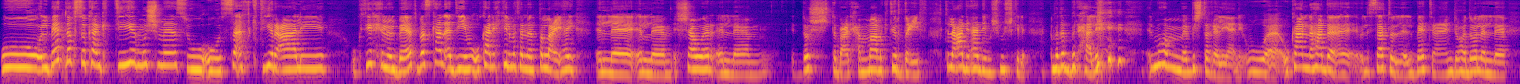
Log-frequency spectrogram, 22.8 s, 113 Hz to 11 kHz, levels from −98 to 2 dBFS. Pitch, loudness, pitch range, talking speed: 255 Hz, -18 LUFS, 220-285 Hz, 125 wpm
